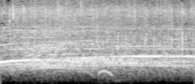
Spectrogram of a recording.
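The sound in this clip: Studio audience applause mixed with cheering, a dense, continuous wash of clapping and crowd noise that stays level and unbroken for about two seconds, with no talk over it.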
